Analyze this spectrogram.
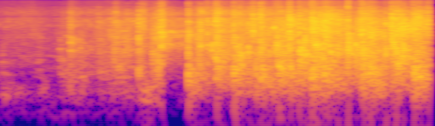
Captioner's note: applause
